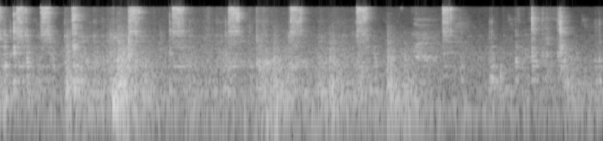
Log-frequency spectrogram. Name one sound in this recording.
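A wrench clicks and rattles against metal bolts.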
